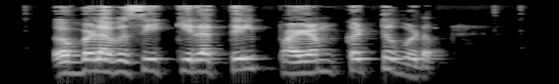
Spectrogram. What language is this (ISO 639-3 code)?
tam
